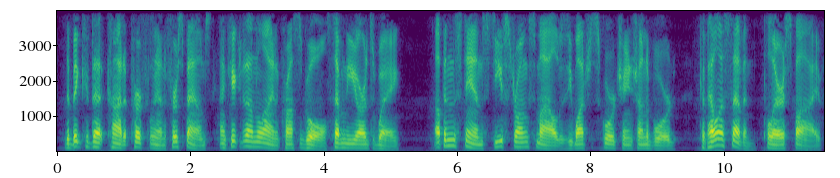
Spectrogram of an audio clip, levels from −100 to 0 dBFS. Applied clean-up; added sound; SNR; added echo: none; none; none; none.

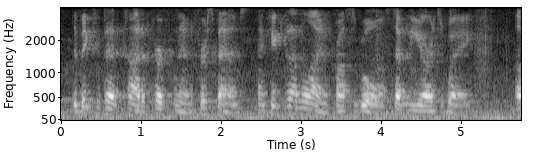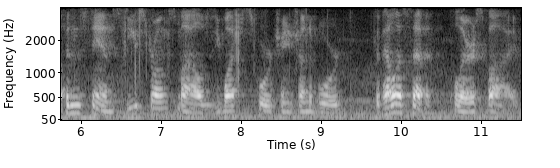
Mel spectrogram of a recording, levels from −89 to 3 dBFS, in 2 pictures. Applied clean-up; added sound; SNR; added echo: none; Walk, footsteps; 14 dB; reverberation time 1.6 s.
